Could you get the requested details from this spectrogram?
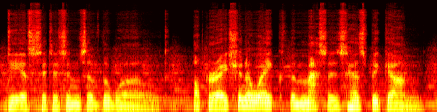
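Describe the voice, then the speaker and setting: A man's voice: on the low side, sing-song. A man with an altered, disguised voice reading a solemn scripted manifesto as an anonymous spokesman. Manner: solemn, measured declarations. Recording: over loud background music. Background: music.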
